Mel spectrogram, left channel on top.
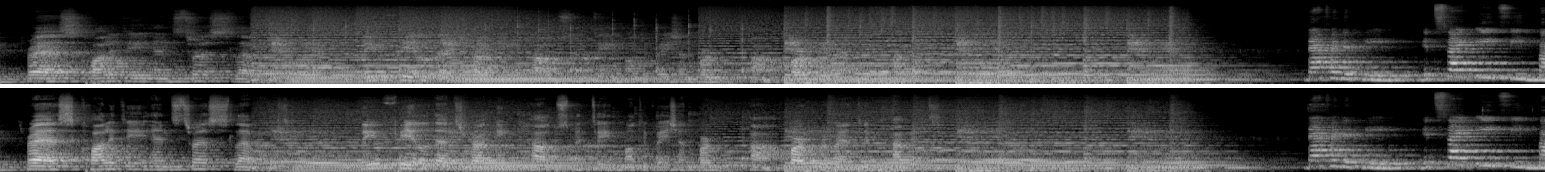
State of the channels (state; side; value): normal; both; correlation 0.27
